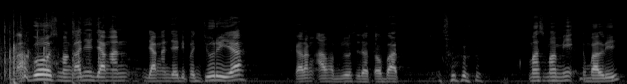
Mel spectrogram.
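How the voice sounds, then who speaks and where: High-voiced bantering quiz host man. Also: brisk, a faint crowd, slight background noise. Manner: bantering, laughs often. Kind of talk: comedy quiz hosting. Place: TV studio with audience.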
